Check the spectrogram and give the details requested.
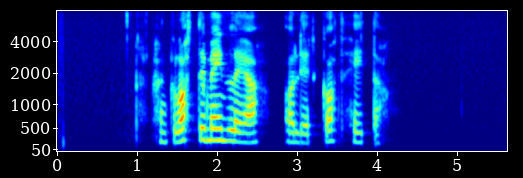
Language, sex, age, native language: Icelandic, female, 40-49, Danish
